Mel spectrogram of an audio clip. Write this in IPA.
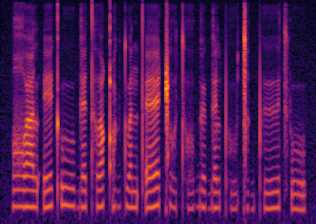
ʁʷ a l ʔ e kʼ uː ɡ ɛ tʰ ɤ qʼ ṳ ɡ tʷ a n tʼ ɛː ǁ o̤ tʰ o̤ ɡ ø ɡ ɛ l pʰ ṳ ǀ ə̤ ɡ pʰ ɨː t͡sʼ u

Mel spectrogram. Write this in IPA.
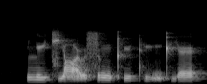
l i˥˩ t͡ɕ j ɑ̰˨˩ ʊ̯ s ʊ˥˧ ŋ pʰ y˥˩ t̪ʰ ḭ˨˩ ŋ pʰ j ɛ˥

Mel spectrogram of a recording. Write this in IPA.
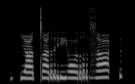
ʔ i tˤ ɵ r j ɔ r zˤ ɘ ʔ

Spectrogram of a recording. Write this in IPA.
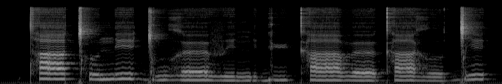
tʰ aː˥ ǀʰ ʊ˦ n̪ ɪː˥ ɡ͡ǀ u˨ ɣ œː˨ v ɪː˩ ŋ ɪ˩ ɡ yː˨ kʰ aː˨ β œː˩ kʰ aː˨ ɣ ʊː˩ ɡ͡ǀ ɪ˥

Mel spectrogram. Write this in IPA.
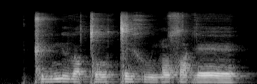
ǁ ʉ n ʉ l ɔ ǀ o ǀ ɪ x u ɲ u sˤ ɪ ɡ ɛ

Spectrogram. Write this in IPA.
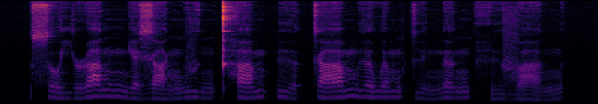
s o˨˩ j ɹ a˧ n ɲ ɛ˨˩˨ ɣ a˨˩˦ ŋ v ɨ˨˩ ŋ t̪ʰ a˧˥ m ʔ ɨ˨˩˦ ə̯ k aː˧˥ m ɨ˧ ə̯ w ə˧ m k ɨ˨˩ n əː˧ ŋ h ɨ˨˩ v a˨˩˦ n

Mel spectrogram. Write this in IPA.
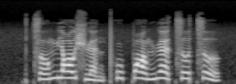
t͡s ɤ˧˥ m j ɑ˥ ʊ̯ ɕ ɥ ɛ̰˨˩ n pʰ u˥˧ p ɑ˥˧ ʊ̯ m ɥ ɛ˥˩ t͡s ɹ̩˥ t͡s ɹ̩˥˩

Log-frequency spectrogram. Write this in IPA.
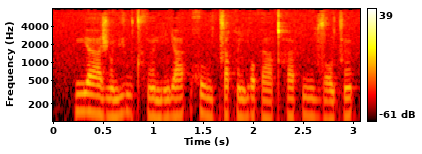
mʲ aː ʒ ɔ̃ vʲ uː t x ə̃ː bʲ ə̃ ʎ a | χʷ ə β ɨ c ə q ə̃ ʎ ɔ θ aː qʰ əː f uː ʎ z ɔː c ə̃

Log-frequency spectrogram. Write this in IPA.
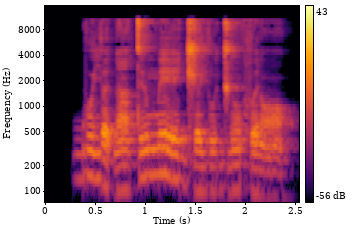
b u˦ j ə˨ ɗ ã˨ t ɨ˦ m eː˦˨ d͡ʒ ə˨ j u˨ d͡ʒ ũ˨ f ə˨ ɾ ɔ̃˨

